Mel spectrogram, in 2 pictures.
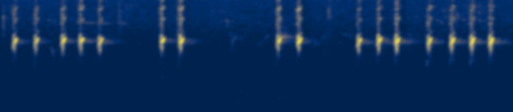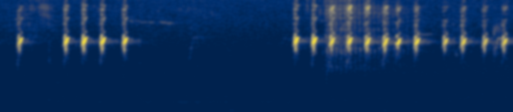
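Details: Red crossbill recorded in the wild gives sharp, high kip flight calls in quick runs of two to six, with pauses between bursts; a faint hiss sits underneath.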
